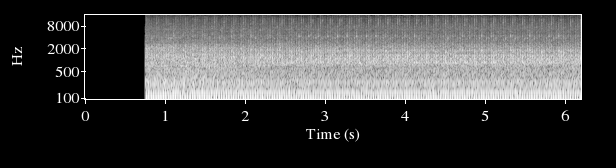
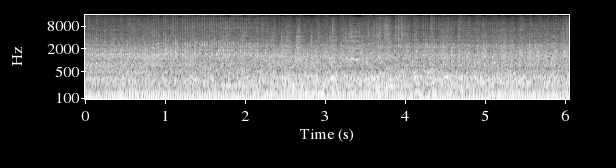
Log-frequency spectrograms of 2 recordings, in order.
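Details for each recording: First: Caterpillar D2 #5J1113 diesel, engine not fully broken in, idling during a return-port injector test: steady idle with an occasional uneven pop; number 4 injector overflows its return port while the other three are fine, internal leakage. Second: Caterpillar D2 #5J1113 crawler tractor diesel after replacing the internally leaking number 3 injector: deep, steady thrum with an even beat, no pops or misses; pop gone, running cleanly.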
